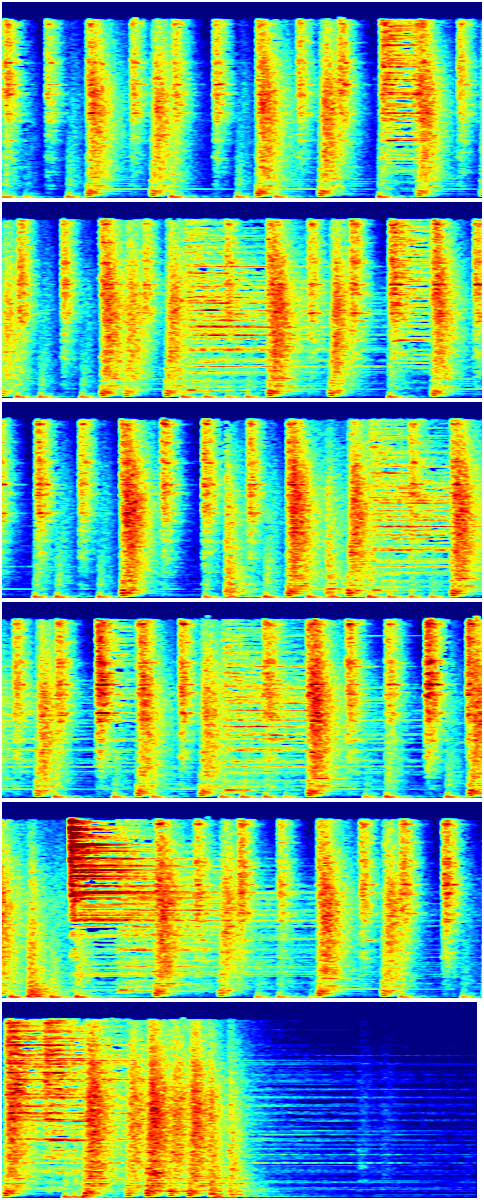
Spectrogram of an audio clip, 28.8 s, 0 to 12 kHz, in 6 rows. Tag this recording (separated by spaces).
145bpm drums half-speed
